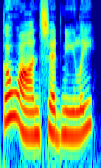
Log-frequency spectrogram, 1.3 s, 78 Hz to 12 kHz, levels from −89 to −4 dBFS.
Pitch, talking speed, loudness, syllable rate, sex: 250 Hz, 190 wpm, -16 LUFS, 4.5 syllables/s, female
